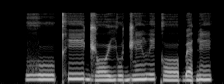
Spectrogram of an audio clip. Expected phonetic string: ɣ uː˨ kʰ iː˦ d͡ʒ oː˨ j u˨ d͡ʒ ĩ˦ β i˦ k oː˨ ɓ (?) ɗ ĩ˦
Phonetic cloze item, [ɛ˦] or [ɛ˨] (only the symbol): ɛ˨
